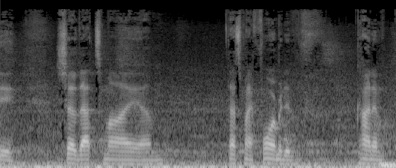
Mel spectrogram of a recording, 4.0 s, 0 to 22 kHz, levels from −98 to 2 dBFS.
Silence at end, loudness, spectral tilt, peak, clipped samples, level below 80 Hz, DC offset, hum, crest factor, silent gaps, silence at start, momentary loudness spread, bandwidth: 0 s; -30 LUFS; -6 dB/octave; -12 dBFS; under 0.1%; -30 dBFS; under 0.1%; none; 16 dB; none; 0 s; 13 LU; 17.5 kHz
